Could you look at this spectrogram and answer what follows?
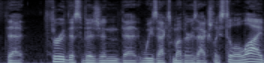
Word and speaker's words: Weizak: I think he says Weizak. That's how he pronounces it.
